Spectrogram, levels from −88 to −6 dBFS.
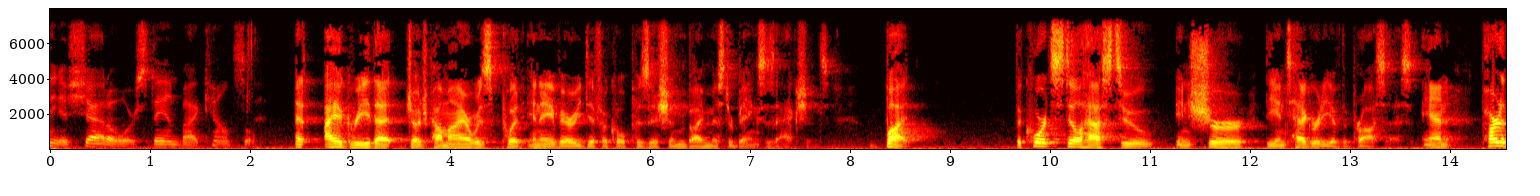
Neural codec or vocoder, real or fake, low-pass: none; real; 7.2 kHz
